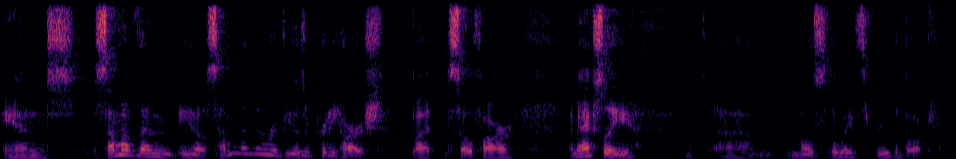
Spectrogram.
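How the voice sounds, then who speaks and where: A somewhat breathy man speaks at a fairly slow pace in a fairly high pitch. His pitch swings very widely, with long, frequent pauses. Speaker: video diarist and music therapist. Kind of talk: personal video diary. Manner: hesitant, many fillers.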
